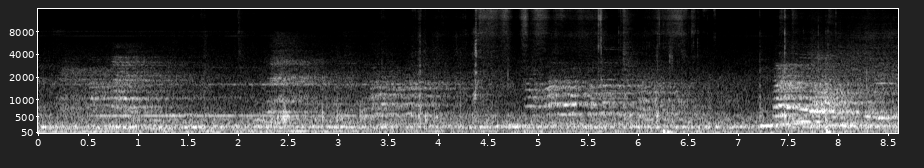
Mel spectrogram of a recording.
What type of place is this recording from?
elevator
